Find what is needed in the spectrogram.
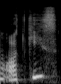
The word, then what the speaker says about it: Ortgies: wie wird denn das ausgesprochen? Ortgies? – Ja.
